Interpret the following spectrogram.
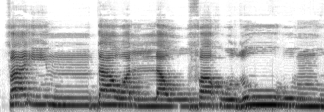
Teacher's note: اور اس سے پہلے والے حرف پر پیش ہے، تو یہاں ذال کو واو کے ساتھ ملاتے ہوئے کھینچ کر ادا کریں گے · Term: واو مدہ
